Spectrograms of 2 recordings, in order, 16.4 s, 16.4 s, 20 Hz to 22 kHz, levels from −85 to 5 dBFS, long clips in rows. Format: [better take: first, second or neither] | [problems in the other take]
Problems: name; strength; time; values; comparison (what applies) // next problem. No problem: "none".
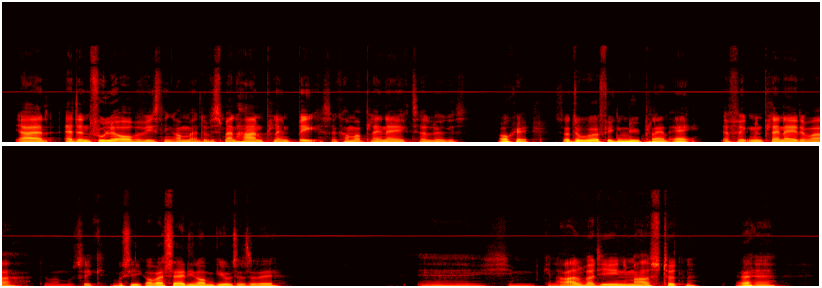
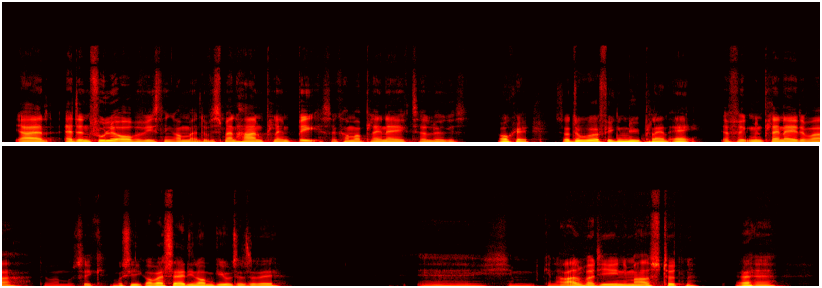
second | high-pitched whine; faint; throughout; 8 kHz, 35 dB below the speech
